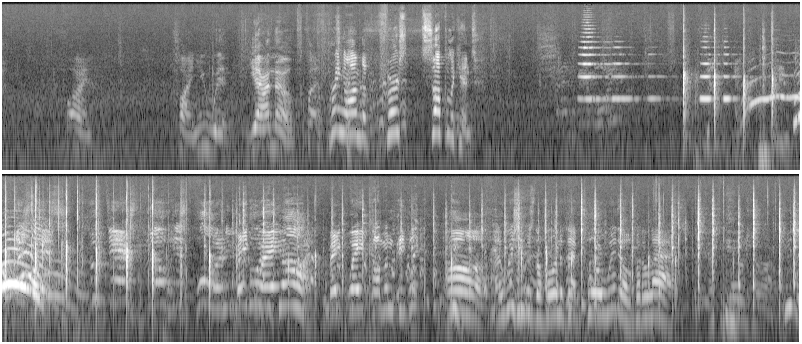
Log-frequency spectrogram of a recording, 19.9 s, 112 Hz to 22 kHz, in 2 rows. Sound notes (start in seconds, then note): 7.1 audience applause; 7.1 high-pitched air horn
